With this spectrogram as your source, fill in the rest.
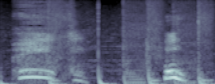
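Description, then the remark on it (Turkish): A person yawns, a drawn-out voiced yawn that slides down in pitch, followed by a couple of shorter breathy, sighing vocal sounds. “Esnemeye başladık bak vallahi nazar çıkıyor ha, demektir ya.”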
